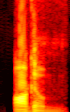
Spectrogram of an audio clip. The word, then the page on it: ogam: American English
